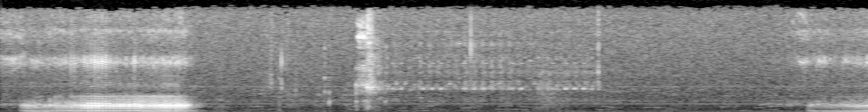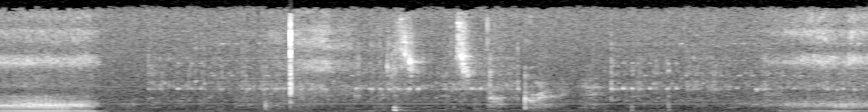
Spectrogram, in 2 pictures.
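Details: Sleeping Boston Terrier named Roxy snoring inside a house in Dallas; two drawn-out raspy snores roughly five seconds apart, with faint clicks and small household noises in the gaps.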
